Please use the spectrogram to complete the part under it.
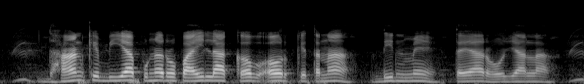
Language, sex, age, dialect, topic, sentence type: Bhojpuri, male, 18-24, Southern / Standard, agriculture, question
